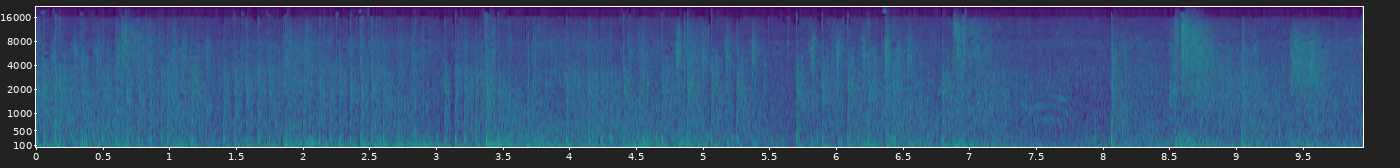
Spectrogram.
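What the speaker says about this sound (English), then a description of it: "I've told all of our guns to fire on this road" Artillery and autocannon fire rage in the World War II strategy game Gates of Hell: a dense, relentless barrage of overlapping booms and rapid shots, sustained and loud without pause.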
